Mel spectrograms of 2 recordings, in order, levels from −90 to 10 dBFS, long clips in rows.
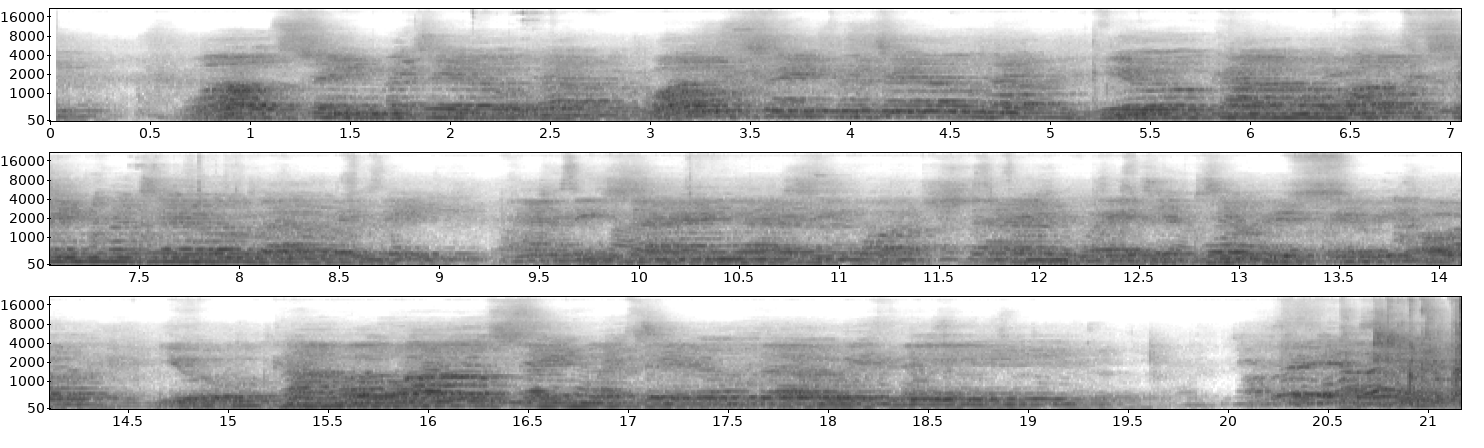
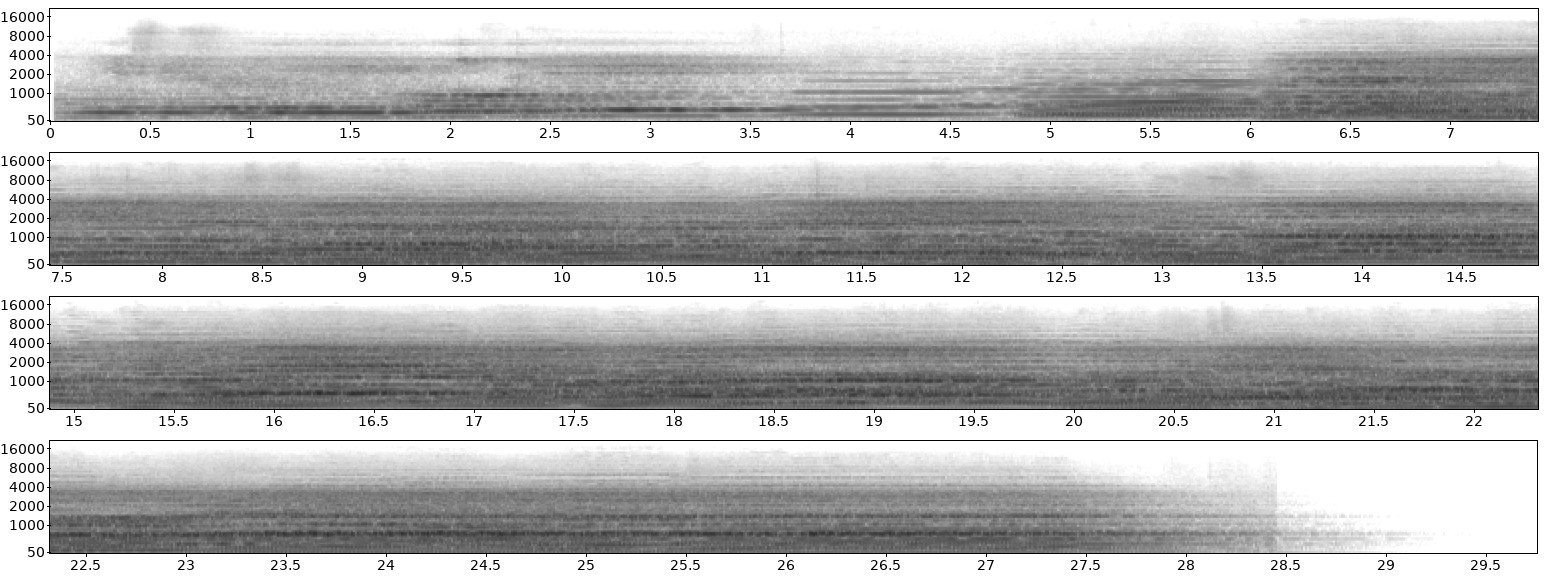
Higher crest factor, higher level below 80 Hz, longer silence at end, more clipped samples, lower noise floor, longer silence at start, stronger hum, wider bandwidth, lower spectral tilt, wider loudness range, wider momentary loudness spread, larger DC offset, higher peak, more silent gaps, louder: about the same, 22 dB vs 18 dB; second, -56 dBFS vs -40 dBFS; second, 0 s vs 1.45 s; neither; second, -48 dBFS vs -85 dBFS; about the same, 0.05 s vs 0.05 s; neither; first, over 20 kHz vs 13 kHz; about the same, -6 dB/octave vs -5.5 dB/octave; second, 3 LU vs 10 LU; second, 9 LU vs 14 LU; neither; about the same, 0 dBFS vs -2 dBFS; neither; second, -23 LUFS vs -17 LUFS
